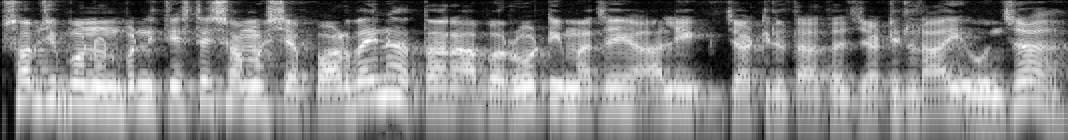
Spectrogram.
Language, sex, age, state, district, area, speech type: Nepali, male, 45-60, West Bengal, Darjeeling, rural, spontaneous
